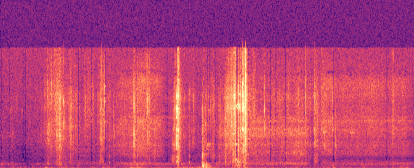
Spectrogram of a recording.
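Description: Plastic trading-card pack wrapper being torn open and crinkled by gloved hands: faint, a scatter of short crackles between about one and five seconds in, loudest around four seconds.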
